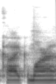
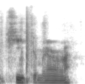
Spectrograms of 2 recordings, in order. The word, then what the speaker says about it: Kai Kamara: When have you ever heard his name pronounced Key? – I know. – You never heard it before? – No, I've never heard anyone say Key Camara.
